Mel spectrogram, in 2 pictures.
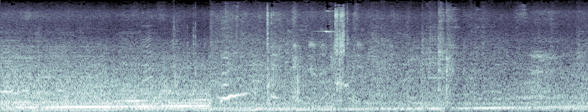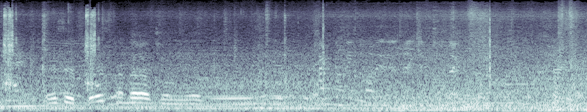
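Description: A car engine idles nearby with a low hum.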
